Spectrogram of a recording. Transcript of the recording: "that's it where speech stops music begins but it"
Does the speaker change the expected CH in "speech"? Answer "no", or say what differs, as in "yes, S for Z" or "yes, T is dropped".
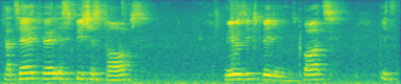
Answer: yes, SH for CH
